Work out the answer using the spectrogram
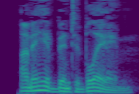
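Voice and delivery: plain reading voice

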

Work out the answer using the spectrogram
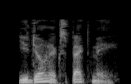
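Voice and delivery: plain reading voice

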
